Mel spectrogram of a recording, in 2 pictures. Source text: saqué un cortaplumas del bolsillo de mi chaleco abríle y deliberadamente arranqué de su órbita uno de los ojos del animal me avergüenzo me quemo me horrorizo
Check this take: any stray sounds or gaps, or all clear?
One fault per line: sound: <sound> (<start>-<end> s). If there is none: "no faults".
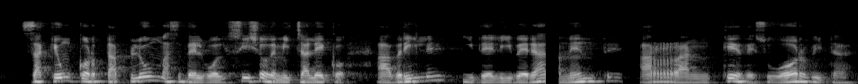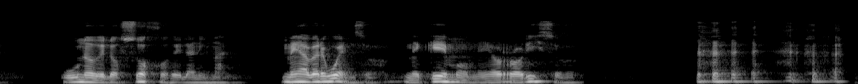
sound: dropout (5.5-5.6 s)
sound: laugh (15.5-17.1 s)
